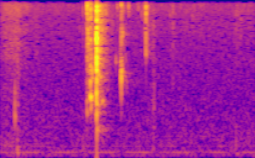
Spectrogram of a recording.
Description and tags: Wood falling into water.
